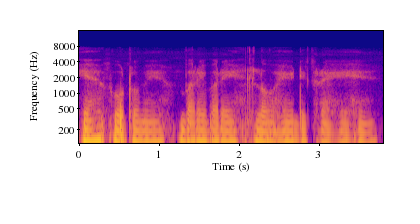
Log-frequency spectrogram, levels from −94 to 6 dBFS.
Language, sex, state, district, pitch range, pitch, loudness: Hindi, male, Arunachal Pradesh, Papum Pare, 90-95 Hz, 95 Hz, -19 LUFS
